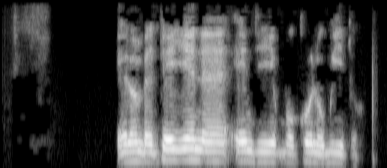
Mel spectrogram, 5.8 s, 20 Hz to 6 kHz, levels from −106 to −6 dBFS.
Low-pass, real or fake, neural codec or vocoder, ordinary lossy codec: 5.4 kHz; fake; codec, 16 kHz, 6 kbps, DAC; MP3, 24 kbps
